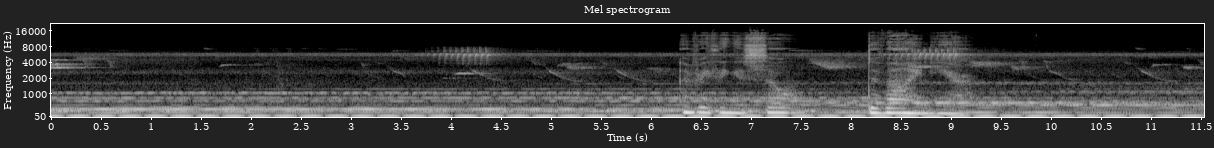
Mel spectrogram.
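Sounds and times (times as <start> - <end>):
birds chirping and calling: 0.0 - 11.5
insects droning: 0.0 - 11.5
low rhythmic pulse: 0.0 - 11.5
speech: 6.3 - 7.6, 8.2 - 9.3.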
